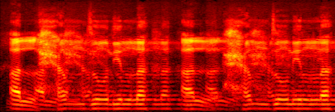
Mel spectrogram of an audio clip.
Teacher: Lamnya itu bukan huruf qalqalah. Jadi jangan dipantulkan.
